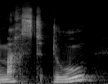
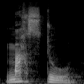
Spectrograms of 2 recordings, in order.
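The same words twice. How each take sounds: First: The phrase is said in full, each word clear. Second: The phrase is reduced, words run together. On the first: "we rarely say machst du" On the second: "we usually say machst du"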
